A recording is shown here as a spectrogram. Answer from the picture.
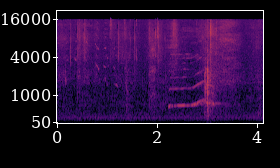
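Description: A child's short whining hum, held for about a second and rising slightly in pitch, cut off by a sharp click.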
